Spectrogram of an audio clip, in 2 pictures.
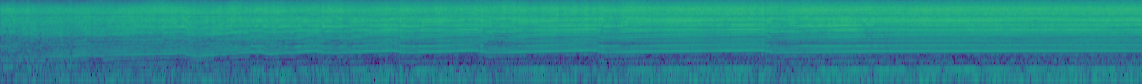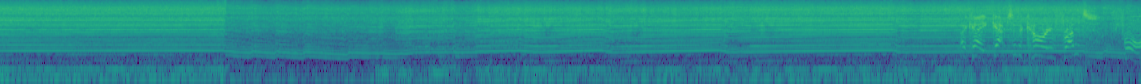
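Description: A racing car engine whines loudly, rising in pitch through each gear and dropping at every shift.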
